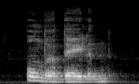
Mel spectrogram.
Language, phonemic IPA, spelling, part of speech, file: Dutch, /ˈɔndərˌdelə(n)/, onderdelen, noun, Nl-onderdelen.ogg
- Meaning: plural of onderdeel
